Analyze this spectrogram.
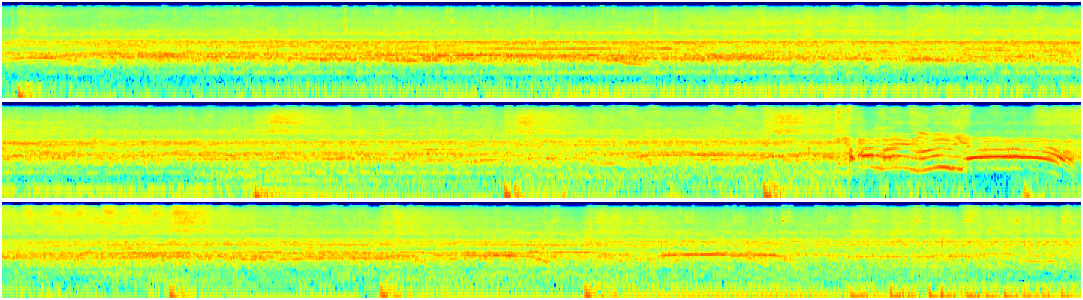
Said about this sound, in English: Doing right now as you're shouting, as you're clapping, as you're waving, as you're speaking, as you're rejoicing, you are exercising patience.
